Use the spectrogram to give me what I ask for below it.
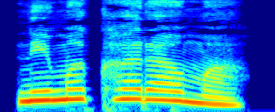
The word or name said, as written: ನಿಮಕ್‍ಹರಾಮ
